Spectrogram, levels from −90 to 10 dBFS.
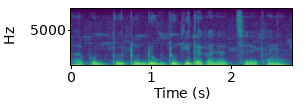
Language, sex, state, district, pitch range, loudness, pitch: Bengali, male, Tripura, West Tripura, 125-135 Hz, -16 LUFS, 130 Hz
